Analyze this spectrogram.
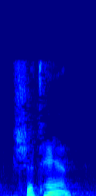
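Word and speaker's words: Šatan: His last name was S-A-T-A-N. Shatan. That's how they pronounced it.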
